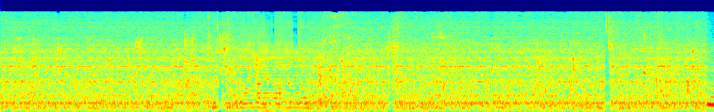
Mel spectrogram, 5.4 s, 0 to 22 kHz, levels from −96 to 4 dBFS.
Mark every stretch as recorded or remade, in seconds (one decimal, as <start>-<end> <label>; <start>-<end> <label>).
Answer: 0.0-1.8 recorded; 1.8-2.3 remade; 2.3-5.4 recorded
